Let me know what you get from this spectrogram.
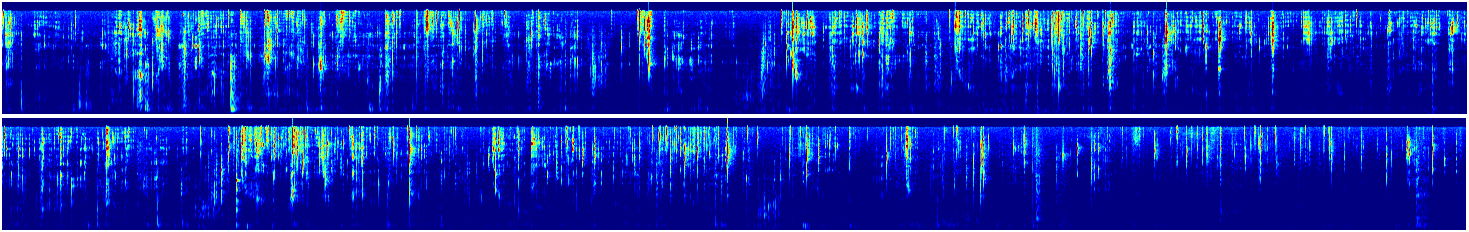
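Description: Close-miked wet chewing and slurping of thick, creamy carbonara pasta made sticky with melted cheese: a steady run of sticky mouth clicks and smacks.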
